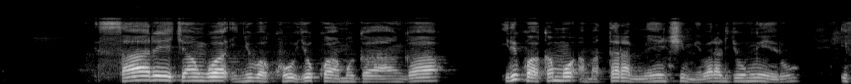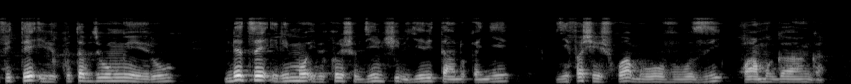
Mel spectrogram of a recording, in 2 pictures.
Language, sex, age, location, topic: Kinyarwanda, female, 18-24, Huye, health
